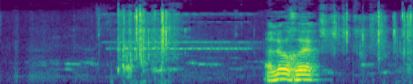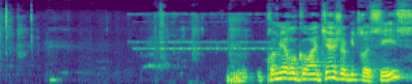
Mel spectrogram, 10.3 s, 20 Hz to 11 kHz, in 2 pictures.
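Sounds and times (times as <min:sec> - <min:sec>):
telephone bell ringing during a sermon: 0:01.2 - 0:04.0, 0:06.8 - 0:09.5
speech: 0:03.3 - 0:04.3, 0:08.5 - 0:10.2.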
